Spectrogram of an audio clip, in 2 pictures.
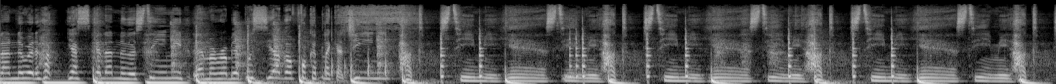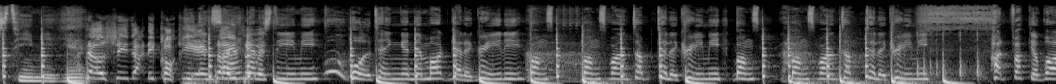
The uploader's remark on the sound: LIVE AUDIO. Live at Mad & Bad - Sound Check.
